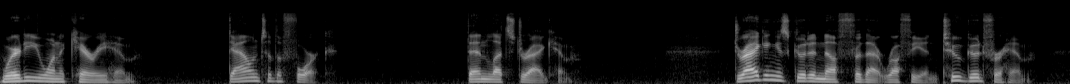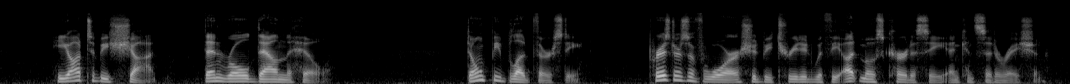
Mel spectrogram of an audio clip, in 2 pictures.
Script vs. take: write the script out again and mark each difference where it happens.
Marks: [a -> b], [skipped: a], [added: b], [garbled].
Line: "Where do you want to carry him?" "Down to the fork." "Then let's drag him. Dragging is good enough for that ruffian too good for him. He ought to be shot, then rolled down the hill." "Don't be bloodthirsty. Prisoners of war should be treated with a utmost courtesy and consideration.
"Where do you want to carry him?" "Down to the fork." "Then let's drag him. Dragging is good enough for that ruffian too good for him. He ought to be shot, then rolled down the hill." "Don't be bloodthirsty. Prisoners of war should be treated with [a -> the] utmost courtesy and consideration.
